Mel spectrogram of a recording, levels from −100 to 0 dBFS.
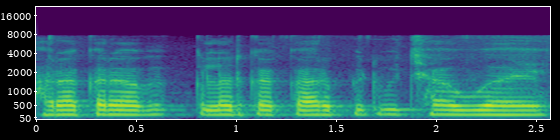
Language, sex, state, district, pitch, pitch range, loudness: Hindi, male, Jharkhand, Deoghar, 160 Hz, 160-165 Hz, -16 LUFS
